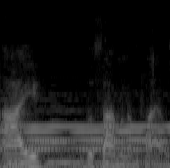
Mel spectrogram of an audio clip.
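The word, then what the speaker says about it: AI: The Somnium Files: playing this is called i the summoning files it's not actually ai it's pronounced i the samonium file so this is a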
